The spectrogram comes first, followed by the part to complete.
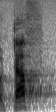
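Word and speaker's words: tough: ये क्या बोलते हैं अपन बोलो टो या टफ क्या बोलते हैं इसको टफ यजीएच ओ यू जी एच भी आपका फ का साउंड देता है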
